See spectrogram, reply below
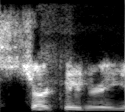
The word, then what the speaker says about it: charcuterie: By the way, did I say that right? – Yes, charcuterie, yes. and just folks, so you know, you're sitting here laughing, going, okay, they keep talking about charcuterie.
